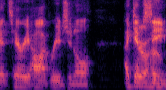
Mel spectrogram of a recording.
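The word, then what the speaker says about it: Terre Haute: Terry Hot Regional. I kept Terre seeing Haute. that like popping. Terry Haute.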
